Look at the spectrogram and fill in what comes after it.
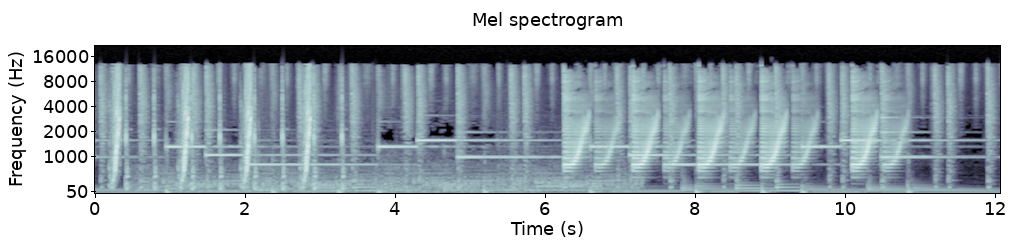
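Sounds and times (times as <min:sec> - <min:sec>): children's music with steady beat: 0:00.0 - 0:12.0
cartoon boing effects: 0:06.3 - 0:10.9.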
